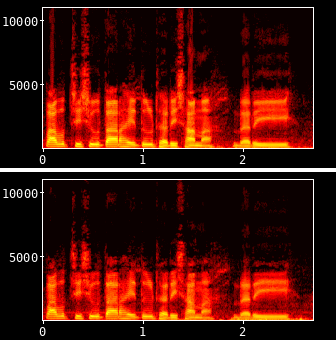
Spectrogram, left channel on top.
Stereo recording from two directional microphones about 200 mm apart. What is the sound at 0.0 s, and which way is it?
Speech, 20° left (ahead or behind).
